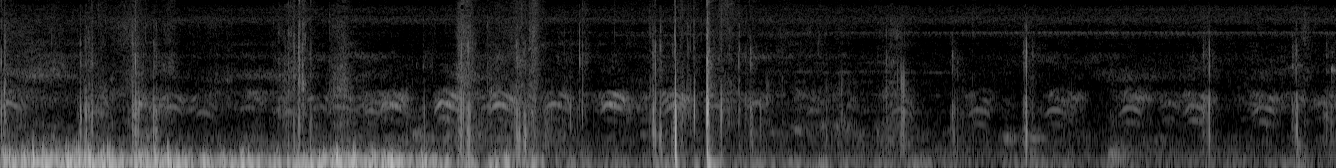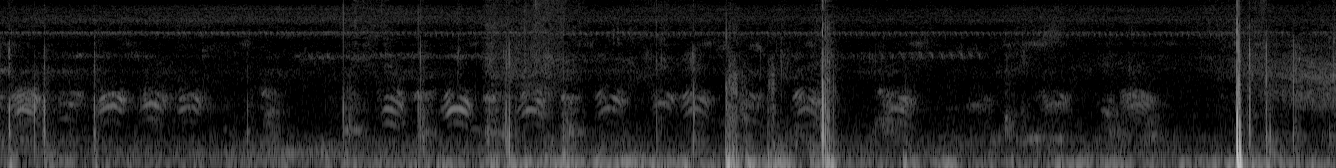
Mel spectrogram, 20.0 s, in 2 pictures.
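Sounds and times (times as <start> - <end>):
bird calling: 0.0 - 20.0.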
